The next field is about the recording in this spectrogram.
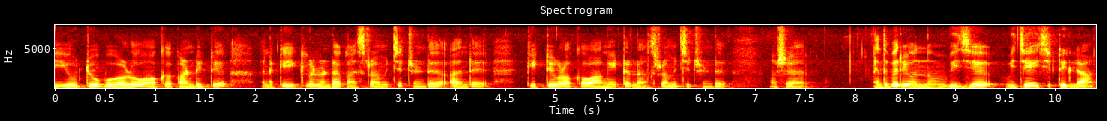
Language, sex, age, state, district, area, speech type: Malayalam, female, 30-45, Kerala, Kannur, rural, spontaneous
